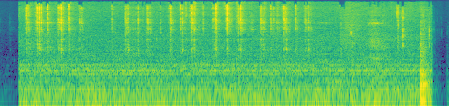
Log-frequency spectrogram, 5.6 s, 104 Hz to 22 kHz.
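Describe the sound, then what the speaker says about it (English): The side buttons of a Finalmouse Starlight-12 gaming mouse rattle as a finger runs across them, making a rapid, close series of tiny plastic clicks and ticks that ends in a brief louder knock. "if I run my finger across, you can hear the click buttons moving around"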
